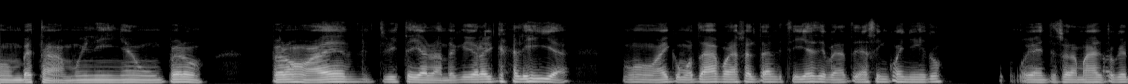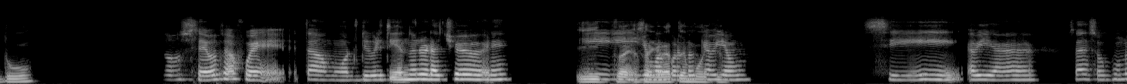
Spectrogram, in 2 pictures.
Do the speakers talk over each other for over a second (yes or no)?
yes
